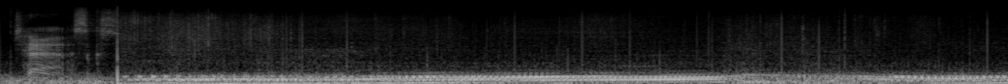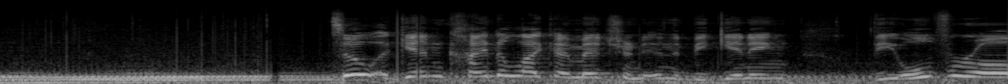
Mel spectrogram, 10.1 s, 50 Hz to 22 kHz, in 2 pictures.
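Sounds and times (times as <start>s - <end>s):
car engine revving: 0.4s - 9.5s.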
